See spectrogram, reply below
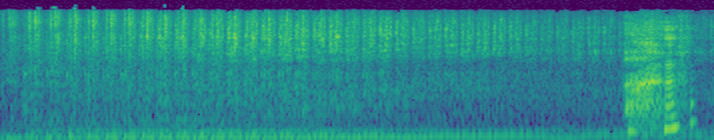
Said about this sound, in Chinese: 这个时候，朱蒂看见一位贵宾正要离去的背影，接着就听见汽车离去的声音。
